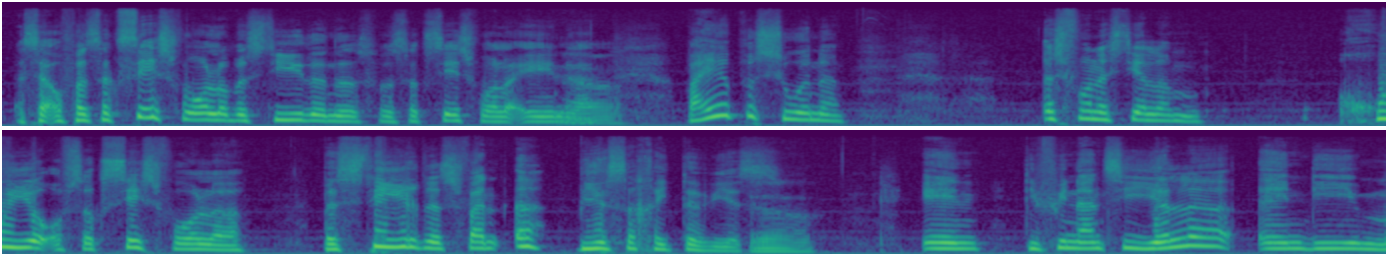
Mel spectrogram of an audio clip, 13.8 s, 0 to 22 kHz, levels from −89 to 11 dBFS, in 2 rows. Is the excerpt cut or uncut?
uncut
